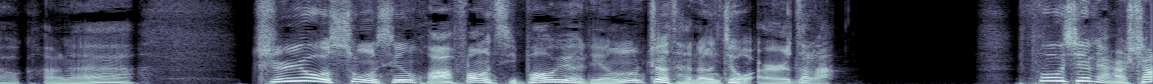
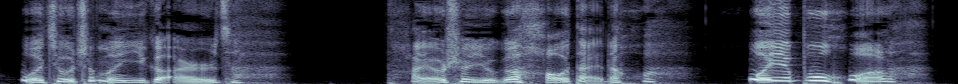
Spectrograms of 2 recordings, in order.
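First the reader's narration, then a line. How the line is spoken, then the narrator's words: Crying. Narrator (Chinese): 妻子哭着说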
